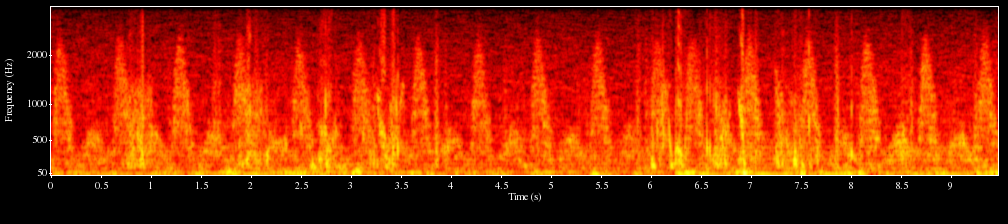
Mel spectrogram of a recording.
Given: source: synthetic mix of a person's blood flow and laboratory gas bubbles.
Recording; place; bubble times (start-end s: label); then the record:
Doppler ultrasound of blood flow; subclavian vein
0.67-1.02 s: bubbles
1.85-2.21 s: bubbles
2.31-2.38 s: bubbles
2.47-2.52 s: bubbles
2.57-2.91 s: bubbles
3.08-3.53 s: bubbles
5.96-6.41 s: bubbles
6.51-6.80 s: bubbles
6.84-7.03 s: bubbles
7.21-7.69 s: bubbles
7.96-8.04 s: bubbles
8.47-8.61 s: bubbles
From the record:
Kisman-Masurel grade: 232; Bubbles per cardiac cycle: several, 3 to 8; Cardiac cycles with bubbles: 50 to 99%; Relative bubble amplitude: moderate (0.250 to 0.450); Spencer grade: 3 (all of the cardiac periods contain showers or single bubble signals, but not dominating or overriding the cardiac motion signals); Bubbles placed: anywhere in the cardiac cycle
